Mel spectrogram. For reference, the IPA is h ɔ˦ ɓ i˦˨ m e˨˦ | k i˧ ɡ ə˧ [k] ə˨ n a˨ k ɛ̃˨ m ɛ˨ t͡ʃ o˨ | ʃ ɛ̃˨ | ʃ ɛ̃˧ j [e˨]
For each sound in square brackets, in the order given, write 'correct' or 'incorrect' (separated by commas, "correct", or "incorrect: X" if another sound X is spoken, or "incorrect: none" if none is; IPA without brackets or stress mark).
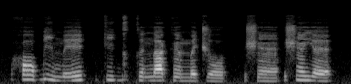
correct, incorrect: ɛ˨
